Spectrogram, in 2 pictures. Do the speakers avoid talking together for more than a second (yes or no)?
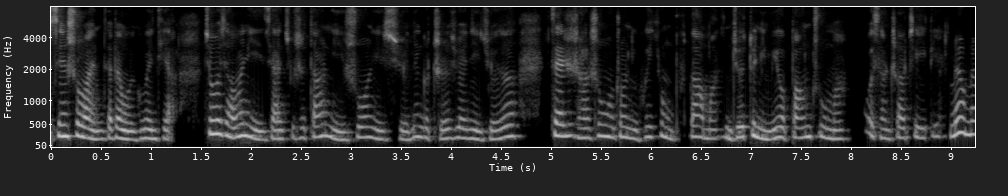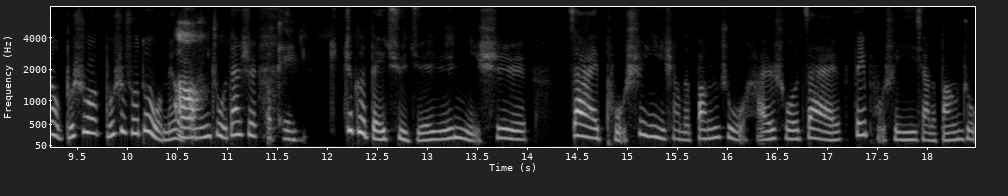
yes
